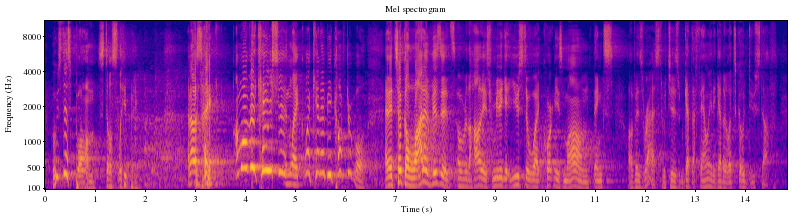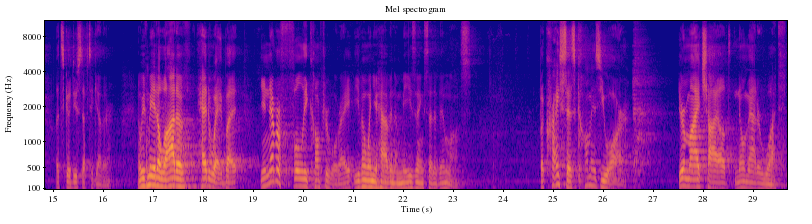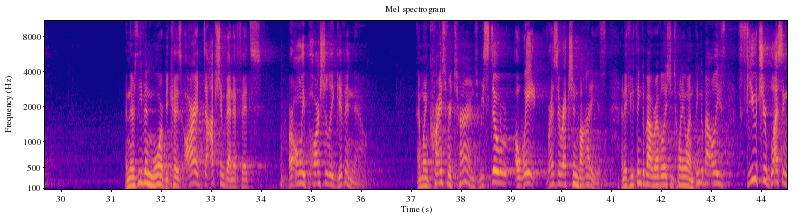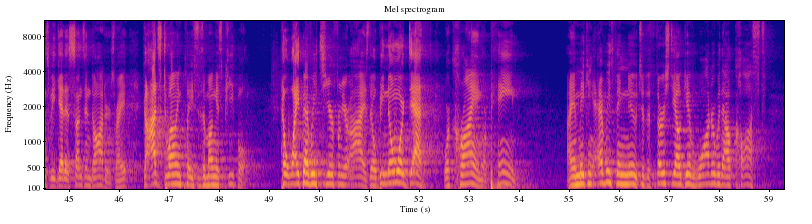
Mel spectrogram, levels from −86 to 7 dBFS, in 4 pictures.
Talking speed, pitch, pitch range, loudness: 170 wpm, 155 Hz, 125-190 Hz, -19 LUFS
